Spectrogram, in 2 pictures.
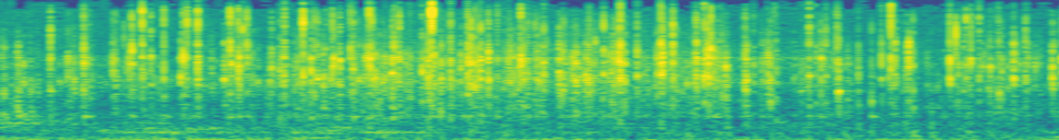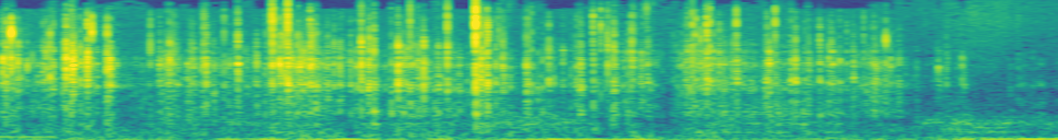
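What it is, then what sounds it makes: Silicone scrubbing glove scratched with nails. Long nails scratch down the bristled fingers of a white silicone scrubbing glove held upright. The result is a dense, continuous stream of rapid, crisp clicking and scratching, bright across the upper range with a low rumble underneath. The texture stays steady for the whole clip.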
